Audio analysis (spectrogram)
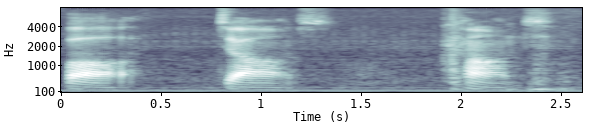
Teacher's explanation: and can't is elongated into a broader a sound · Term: short ah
